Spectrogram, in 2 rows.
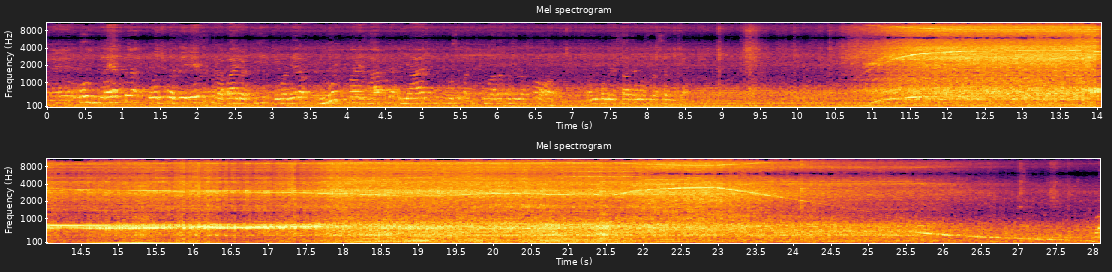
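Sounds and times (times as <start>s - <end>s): power tool motor cutting brick: 10.6s - 26.4s.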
